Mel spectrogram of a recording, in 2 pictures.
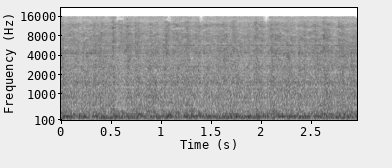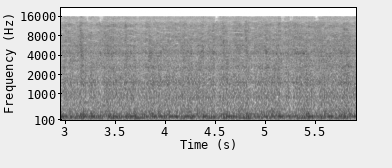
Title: Old Hotpoint AQUARIUS 6kg WMA58 Washing Machine Spinning with very Bad Bearings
